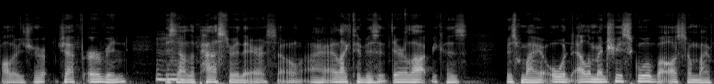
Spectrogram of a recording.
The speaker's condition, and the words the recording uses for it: Cleft palate. And, and it's something I like take for granted sometimes, but just to be able to speak is something I'm very grateful for.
